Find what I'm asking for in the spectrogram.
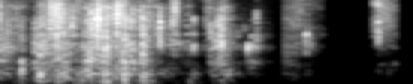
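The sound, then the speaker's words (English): Newspaper pages rustle and crinkle in a dense, crackly burst that lasts most of a second, followed by a couple of short, separate crinkles after a brief silence. No voices are heard. “My apologies for the newspaper noise.”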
